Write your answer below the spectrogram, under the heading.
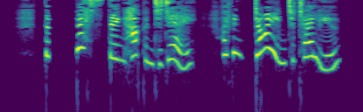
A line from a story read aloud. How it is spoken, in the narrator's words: Shona squealed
